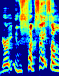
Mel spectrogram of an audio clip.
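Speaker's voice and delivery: high, bright teasing push to the reader; mock-impatient girl talk; playful teasing. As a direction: nudge her, laughing, to spill it.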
